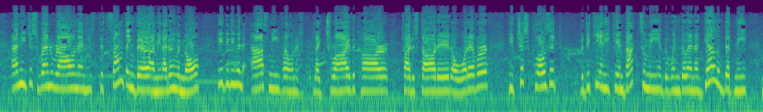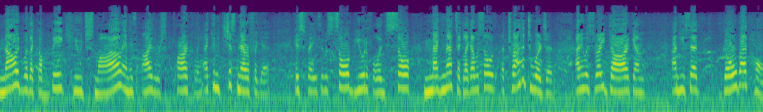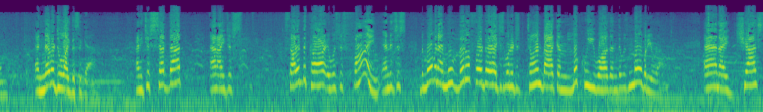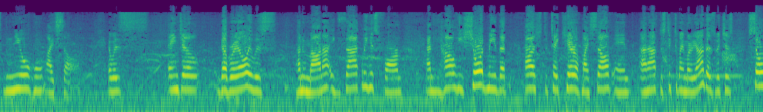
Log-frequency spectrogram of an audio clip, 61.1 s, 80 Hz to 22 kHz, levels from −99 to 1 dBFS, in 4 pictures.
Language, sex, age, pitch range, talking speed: English, female, 40-59, 235-280 Hz, 185 wpm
